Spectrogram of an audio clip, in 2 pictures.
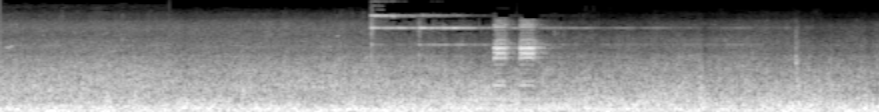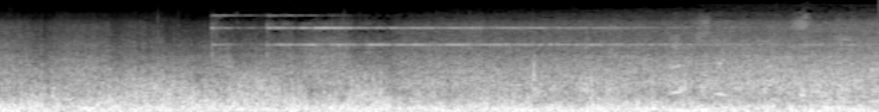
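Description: Wind rushing over the microphone with the rumble of a bicycle riding across a wooden bridge deck, and pedestrians talking around it. A thin high ringing tone sounds briefly about two seconds in, and again about seven seconds in.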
